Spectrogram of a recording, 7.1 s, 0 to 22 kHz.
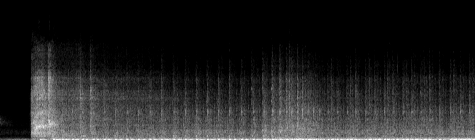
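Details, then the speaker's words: Honda GL500 Silverwing, 43 years old, after valve adjustment on both sides: starts quickly and settles into a steady, even low idle with no top-end rattle or ticking; the rattle was from valves, though owner suspects remaining carburetor issues. "There is no more rattle. That valve adjustment is where the rattle was coming from."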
